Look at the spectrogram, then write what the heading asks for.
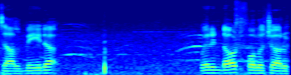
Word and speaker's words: De Almeida: Excellent toss to win for Kevin De Almeida. He got his name wrong with the first 2 days. He kept calling him Almeida. Just been told it's the apostrophe Almeida, pronounced Dalmeida.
